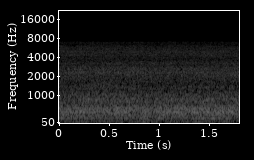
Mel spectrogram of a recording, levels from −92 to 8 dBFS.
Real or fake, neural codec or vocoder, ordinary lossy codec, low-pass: real; none; none; none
